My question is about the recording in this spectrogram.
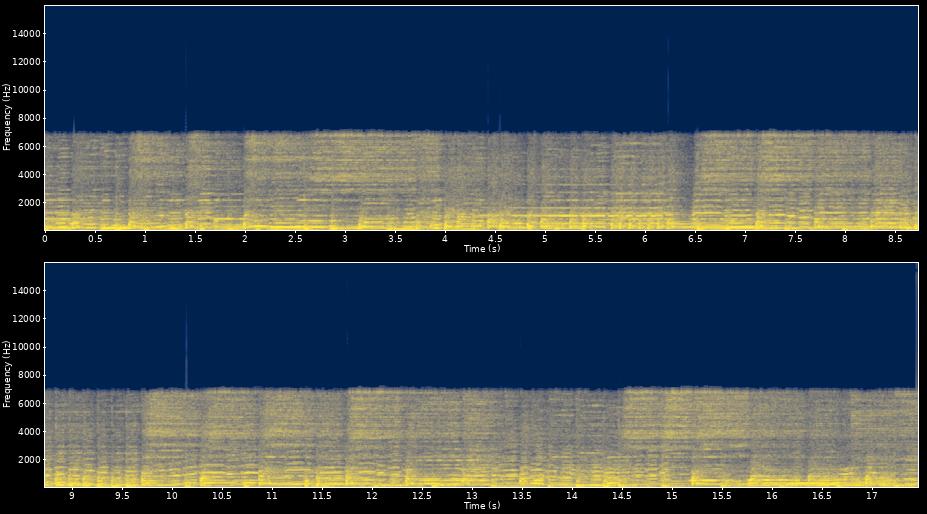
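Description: Live polka band playing an instrumental passage, concertina and drum kit over a steady dance beat.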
